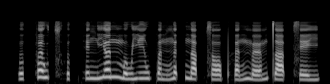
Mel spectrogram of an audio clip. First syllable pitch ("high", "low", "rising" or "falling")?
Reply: rising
